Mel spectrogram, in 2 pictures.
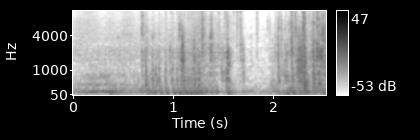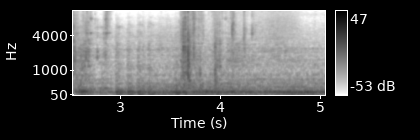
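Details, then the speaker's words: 2000 Pontiac Montana right after the bad starter was replaced: keys jingle, a brief crank, then the engine starts right up on the first try and holds a steady low idle; normal start. "it starts right up and that's how you replace a starter"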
